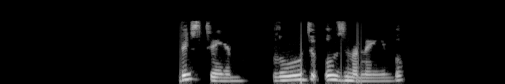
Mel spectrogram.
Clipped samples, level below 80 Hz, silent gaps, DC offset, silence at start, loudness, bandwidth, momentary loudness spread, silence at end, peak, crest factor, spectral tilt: under 0.1%; -54 dBFS; 2.50-2.72 s; under 0.1%; 1.8 s; -18 LUFS; 8.2 kHz; 14 LU; 1 s; -2 dBFS; 20 dB; -4.5 dB/octave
